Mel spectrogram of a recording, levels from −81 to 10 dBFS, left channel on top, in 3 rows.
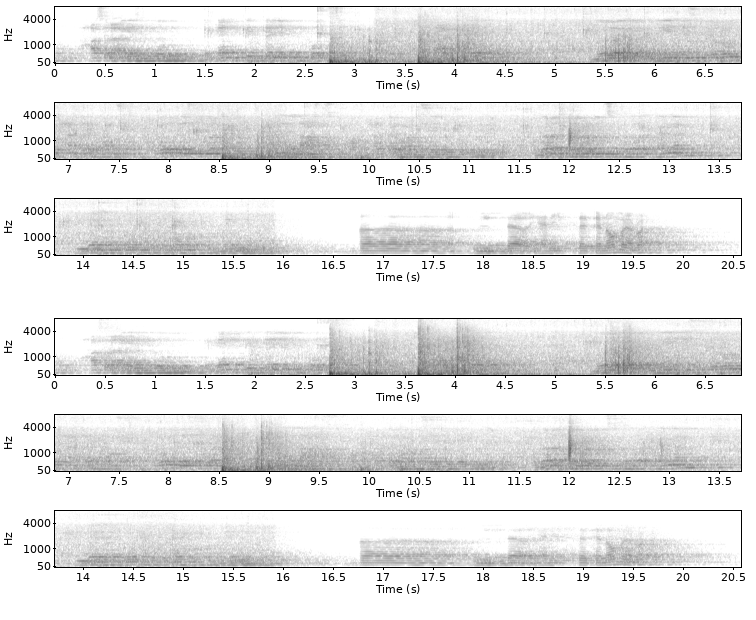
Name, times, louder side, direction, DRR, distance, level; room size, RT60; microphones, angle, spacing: voice 1, 0.2-4.4 5.3-11.3 11.6-13.3 13.9-15.8 17.9-18.2, left 1 dB, 25° left, -2 dB, 6.6 m, -42 dB
sound 1, 1.3-15.2, left 3 dB, 50° left, 6.3 m, -60 dB
sound 2, 1.9-10.9 11.2-11.4 11.7-13.6, right 3 dB, 85° right, 1.0 m, -36 dB
sound 3, 3.2-15.9, left 1 dB, 5° left, 1.2 m, -53 dB
voice 2, 16.8-19.6, left 2 dB, 85° left, 3 dB, 2.4 m, -46 dB
28.0 x 19.5 x 8.3 m, 2.4 s
head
